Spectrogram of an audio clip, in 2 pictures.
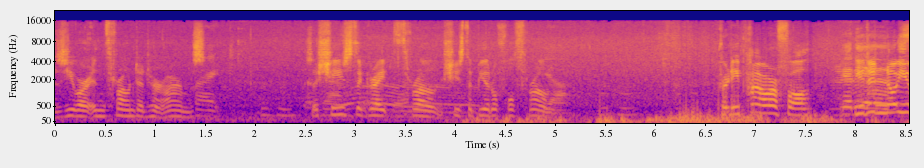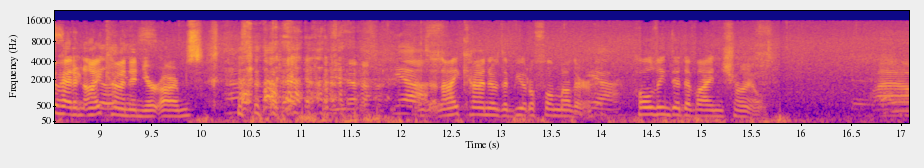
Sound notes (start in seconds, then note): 10.0 laughter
